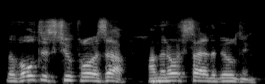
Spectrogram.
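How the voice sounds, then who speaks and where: A man's voice: fairly high pitch, brisk, lightly acted. A man reading a precise tech handler giving a mission briefing in a table read, businesslike in tone.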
